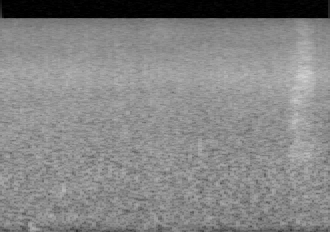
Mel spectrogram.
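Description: Shallow creek running over boulders and rocks: a steady rushing of water.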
